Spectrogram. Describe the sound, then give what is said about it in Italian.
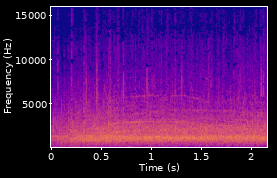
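Steady applause from an audience, a dense, continuous wash of clapping at even loudness throughout, with no single claps standing out. “non riesco neanche a parlare dagli applausi”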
